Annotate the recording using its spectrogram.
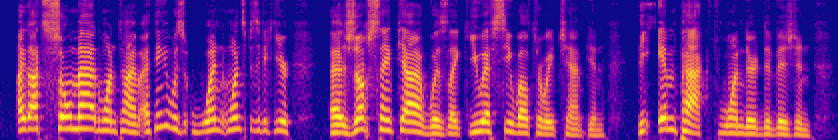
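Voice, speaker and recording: A Quebec accent at a fairly quick pace, on a very clean recording with a silent background. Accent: Quebecois French. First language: French. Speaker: podcast host. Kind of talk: casual chat.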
